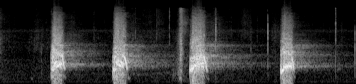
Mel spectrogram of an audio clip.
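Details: Pet dog barking at home, four loud, sharp barks spaced roughly every 0.6 to 0.8 seconds, each ending in a short ringing tail; quiet room otherwise.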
